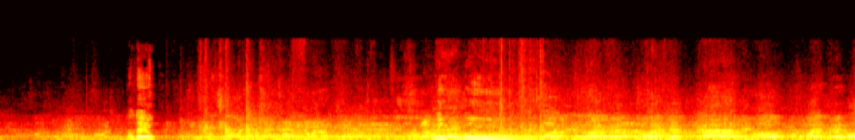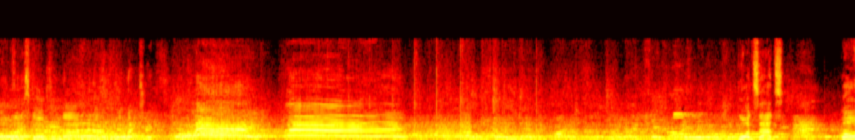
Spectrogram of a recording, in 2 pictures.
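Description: A large stadium crowd cheers and chants loudly in a big open space.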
